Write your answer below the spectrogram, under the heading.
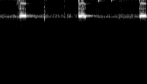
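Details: Courting male cricket on a summer night, wings rubbed to attract a female: three loud, piercing chirps spaced close to a second apart, each a brief buzzy pulse, over a soft constant high hum.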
